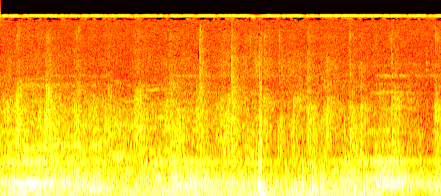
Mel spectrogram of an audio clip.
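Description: Church gospel band playing a slow instrumental introduction: sustained organ chords over low bass notes, with a single sharp click about two and a half seconds in.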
